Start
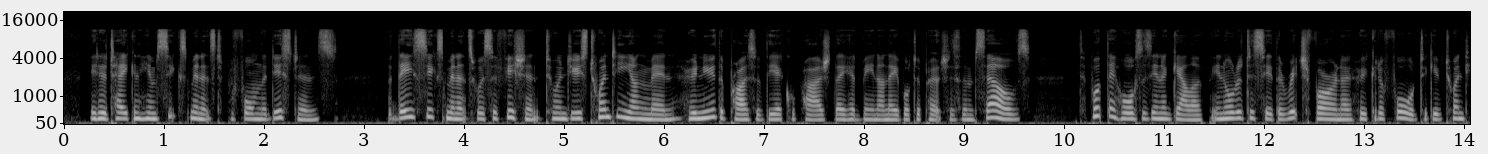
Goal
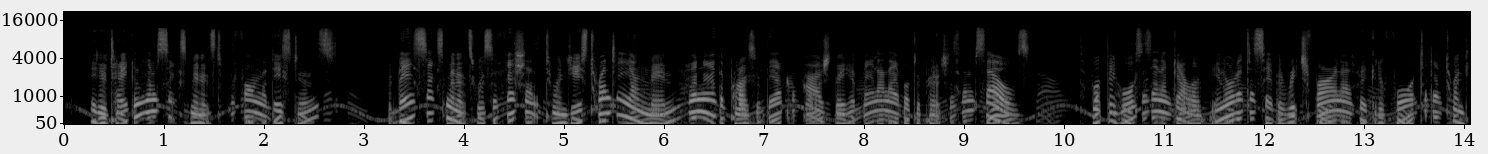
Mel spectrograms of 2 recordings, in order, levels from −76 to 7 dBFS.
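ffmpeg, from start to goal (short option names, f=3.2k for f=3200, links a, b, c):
-af "aecho=1:1:497:0.0668,aeval=exprs='val(0)*sin(2*PI*410*n/s+410*0.65/1.1*sin(2*PI*1.1*n/s))':c=same,volume=-8.5dB"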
